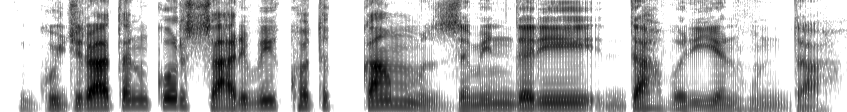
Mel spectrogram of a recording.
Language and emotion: Kashmiri, neutral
